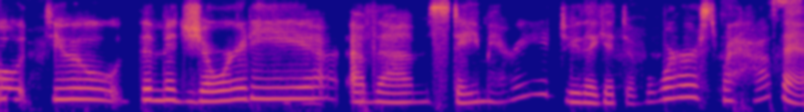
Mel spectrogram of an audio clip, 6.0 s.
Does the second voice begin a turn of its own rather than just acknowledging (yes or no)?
yes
